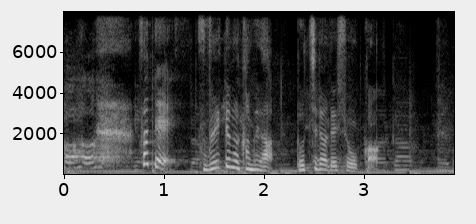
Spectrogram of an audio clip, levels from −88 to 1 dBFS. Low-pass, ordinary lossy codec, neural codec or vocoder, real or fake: none; none; codec, 16 kHz, 4 kbps, X-Codec, HuBERT features, trained on general audio; fake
